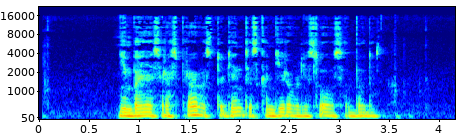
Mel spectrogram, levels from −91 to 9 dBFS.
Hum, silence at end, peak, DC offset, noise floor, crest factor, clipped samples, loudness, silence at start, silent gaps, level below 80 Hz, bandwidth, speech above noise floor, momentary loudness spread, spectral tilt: none; 0.55 s; -8 dBFS; under 0.1%; -63 dBFS; 18 dB; under 0.1%; -25 LUFS; 0.8 s; none; -58 dBFS; 16.5 kHz; 38 dB; 5 LU; -5.5 dB/octave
